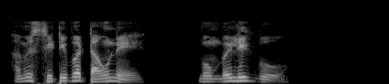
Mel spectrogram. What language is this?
Bangla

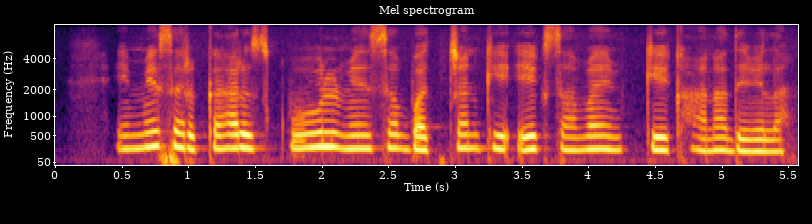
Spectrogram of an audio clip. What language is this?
Bhojpuri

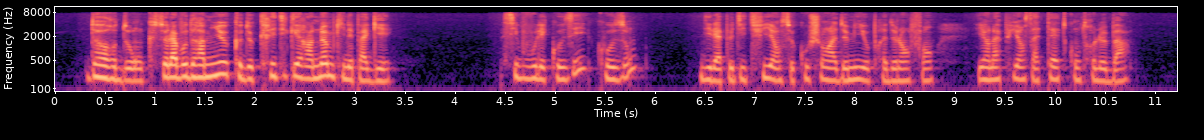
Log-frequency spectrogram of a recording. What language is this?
French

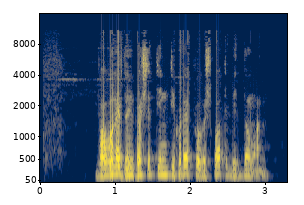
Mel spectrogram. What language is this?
Bangla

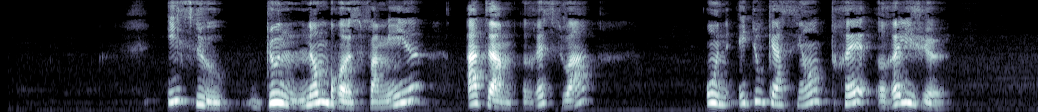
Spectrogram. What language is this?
French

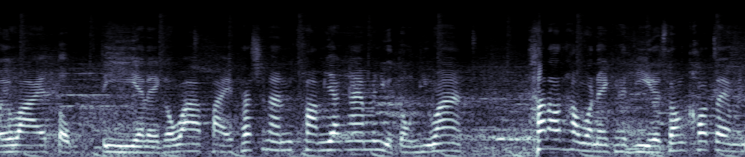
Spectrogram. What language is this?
Thai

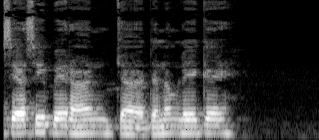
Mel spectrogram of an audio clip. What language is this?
Urdu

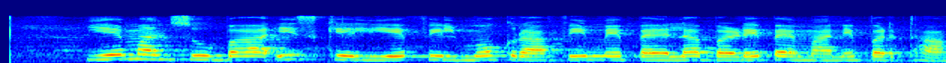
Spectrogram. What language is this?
Urdu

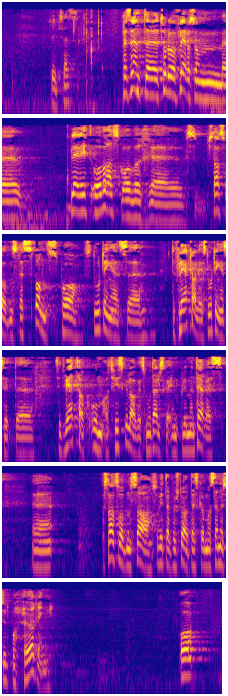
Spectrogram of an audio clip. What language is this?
Norwegian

